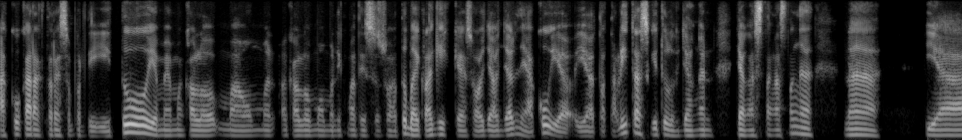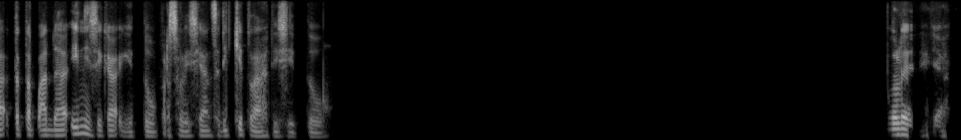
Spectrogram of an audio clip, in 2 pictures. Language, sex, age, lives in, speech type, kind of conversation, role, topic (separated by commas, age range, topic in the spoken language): Indonesian, male, 35-39, Indonesia, conversation, advice, user, Bagaimana cara Anda dan pihak terkait menyikapi perbedaan pandangan tentang keuangan dan pengeluaran bersama?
